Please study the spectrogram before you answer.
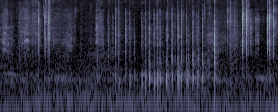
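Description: Long nails tap the cap end of a plastic cosmetic squeeze tube and scratch along its body. The result is a quiet, close string of many quick, sharp, bright clicks mixed with dry, scratchy rustling, and each tap dies away almost instantly.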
